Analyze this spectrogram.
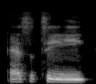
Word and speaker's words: Assateague: Assateague.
